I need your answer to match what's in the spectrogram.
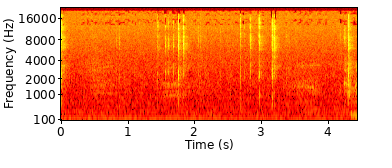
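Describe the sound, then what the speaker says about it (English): Pinking shears snipping through fabric for quilted fall-themed coasters, a few faint, sparse crisp clicks and cuts over a steady low hum, with no talking. "I'm going to use the pinking shears on this one."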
